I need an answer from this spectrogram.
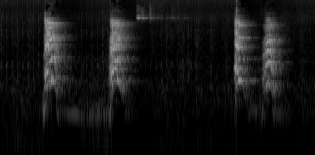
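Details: Indoors in Arakawa, Tokyo, a red female Toy Poodle puppy two months old barks in two pairs of sharp, bright yaps, about a second apart within each pair, with a soft background hum.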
